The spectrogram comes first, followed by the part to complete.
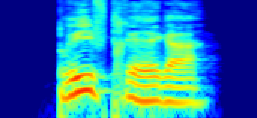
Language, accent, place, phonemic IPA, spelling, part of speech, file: German, Germany, Berlin, /ˈbʁiːfˌtʁɛːɡɐ/, Briefträger, noun, De-Briefträger.ogg
- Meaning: mailman, postman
